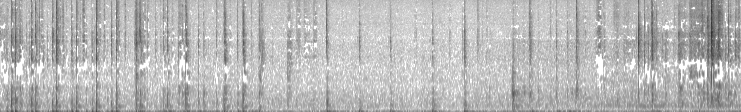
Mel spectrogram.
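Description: Slow fingertip and fingernail tapping on the face of a black plastic VHS cassette with a hollow shell. About eighteen short, dry, high-pitched clicks sound at an irregular pace, each dying away almost instantly, with a slightly louder cluster near the end.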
